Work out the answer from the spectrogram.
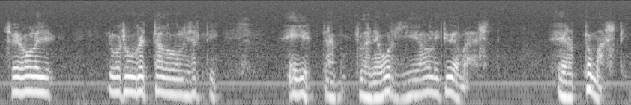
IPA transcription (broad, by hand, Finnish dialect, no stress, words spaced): se oli nuo suːret tɑloːlːiset ni eij yhtæːm mu kylːæ ne orjij̆ɑ oli tyølæːset eherotːomɑsti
